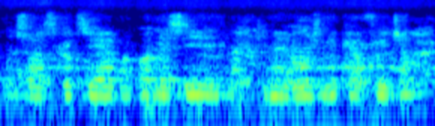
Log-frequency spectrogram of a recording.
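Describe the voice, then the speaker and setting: A man in his twenties from Samoa, a rugby league player answering interview questions casually, relaxed and rambling with plenty of fillers. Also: lowish voice, racing, roomy sound, far from the mic, muffled recording. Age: 20s.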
